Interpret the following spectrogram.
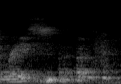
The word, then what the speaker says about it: Race: So my name is Race. It's spelled like R-A-C-E, like run race.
